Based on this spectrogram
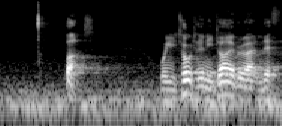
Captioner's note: tongue clicks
